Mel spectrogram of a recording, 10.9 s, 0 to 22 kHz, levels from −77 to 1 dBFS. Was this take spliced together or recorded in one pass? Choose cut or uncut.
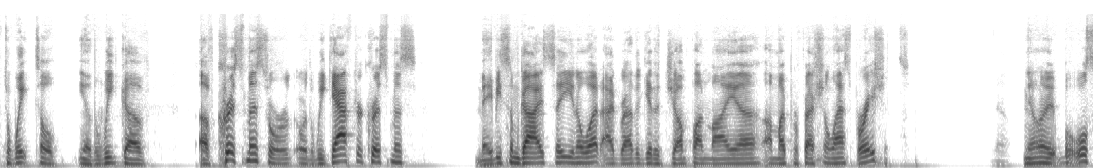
uncut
